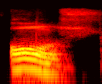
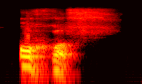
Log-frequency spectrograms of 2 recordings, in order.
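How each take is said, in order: First: "os" for ojos, j and final s dropped; coastal ojos. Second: "ojos" with a guttural j and a full final s; highland ojos. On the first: Teacher shows the class the coastal ojos, just os. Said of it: "en vez de ojos". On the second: Teacher shows the class the highland ojos, s kept. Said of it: "la pronunciación correcta de la letra S al final". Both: Shown as a demonstration.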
